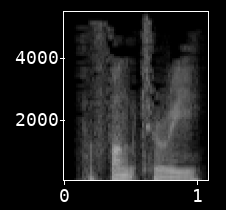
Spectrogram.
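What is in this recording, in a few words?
"perfunctory", English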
